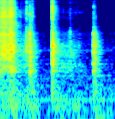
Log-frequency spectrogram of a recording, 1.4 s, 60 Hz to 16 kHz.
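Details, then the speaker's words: Sony Betamax SL-HF100 Hi-Fi VCR, already serviced: harsh ratcheting clacks about every half second as the tape laces; noisy lacing mechanism, suspected worn planet gears, with head bearings also noisy. "The lacing is really noisy on this. I did service it, but yeah, it sounds really noisy."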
